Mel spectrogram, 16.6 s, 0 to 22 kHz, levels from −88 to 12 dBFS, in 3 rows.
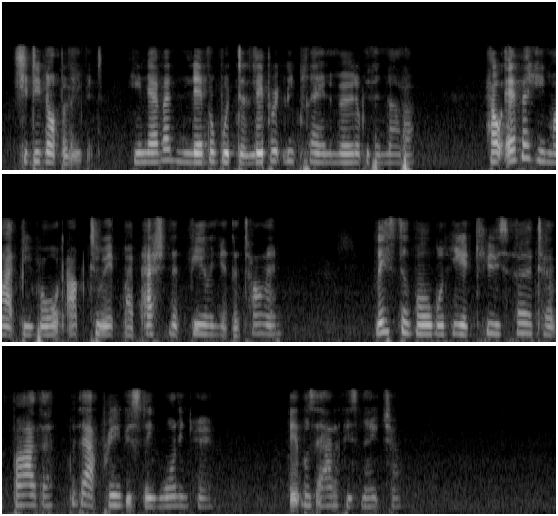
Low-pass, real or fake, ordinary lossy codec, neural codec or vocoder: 7.2 kHz; fake; AAC, 48 kbps; codec, 44.1 kHz, 7.8 kbps, Pupu-Codec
